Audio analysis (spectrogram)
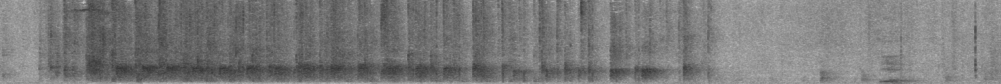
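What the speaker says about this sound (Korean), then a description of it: "큰 박수로 환영해 주시기를 부탁드리겠습니다." An audience at a lecture hall claps loudly to welcome a speaker, a dense sustained applause that fades after several seconds into scattered claps and rustling.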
